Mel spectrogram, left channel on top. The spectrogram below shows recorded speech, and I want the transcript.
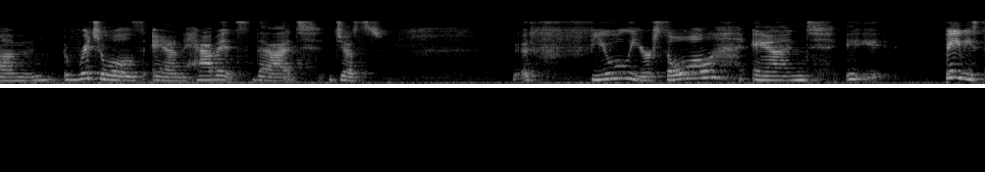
rituals and habits that just fuel your soul. And Baby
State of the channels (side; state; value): right; silent; digital silence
